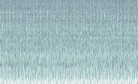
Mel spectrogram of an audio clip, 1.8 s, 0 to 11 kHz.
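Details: 2000 Allmand TLB-25 mini backhoe, 25 hp Kohler twin-cylinder gas engine, after head gasket replacement and electric fuel pump fitted: even, deep thumping idle with steady rhythm, no knocks or misses; normal idle.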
